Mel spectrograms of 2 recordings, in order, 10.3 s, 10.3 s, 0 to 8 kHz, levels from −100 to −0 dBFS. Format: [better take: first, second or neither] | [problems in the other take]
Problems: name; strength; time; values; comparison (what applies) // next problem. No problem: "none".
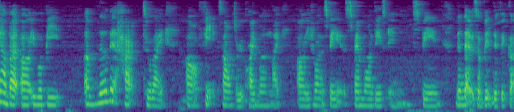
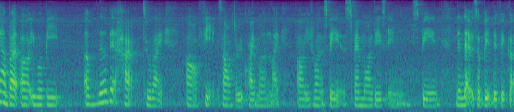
second | noise reduction (classical method WPE with log-MMSE)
